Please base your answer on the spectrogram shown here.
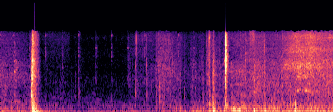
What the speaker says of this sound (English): I'm going to get out of the car and come to the other side and open the door for you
